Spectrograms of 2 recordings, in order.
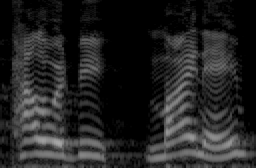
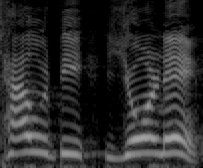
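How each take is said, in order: First: "Hallowed be my name" with weight on "my"; slow, deliberate "my"; stress on my. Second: "Hallowed be your name" with weight on "your"; slow, deliberate "your"; stress on your. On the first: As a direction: lean on "my" as the wrong version. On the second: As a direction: lean on "your" slowly, not "my". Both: Shown as a demonstration.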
